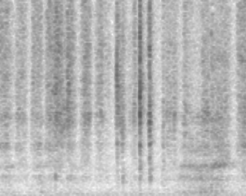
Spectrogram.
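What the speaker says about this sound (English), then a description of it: "I'm just going to use the little tool that comes with it. And I want to rub it along the edges of my heart here." A small ink blending tool rubbed along paper edges, producing soft, quiet scratchy strokes in a steady back-and-forth rhythm, close and faint, with a couple of brief sharper scrapes.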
